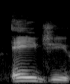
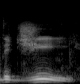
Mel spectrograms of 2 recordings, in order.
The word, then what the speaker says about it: Agee: And I'm joined every episode by my co-hosts, Jennifer Holland and Steve Agee, who some people say Steve Agee. Wrong pronunciation.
